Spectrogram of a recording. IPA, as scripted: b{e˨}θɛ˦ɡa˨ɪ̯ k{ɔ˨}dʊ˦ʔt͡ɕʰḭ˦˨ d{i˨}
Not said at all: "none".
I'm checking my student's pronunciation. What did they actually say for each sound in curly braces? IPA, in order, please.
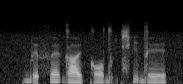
ḛ˦˨, ɔ˨, e˨

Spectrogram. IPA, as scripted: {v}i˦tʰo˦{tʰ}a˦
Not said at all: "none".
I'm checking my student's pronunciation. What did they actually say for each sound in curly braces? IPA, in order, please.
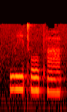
β, pʰ

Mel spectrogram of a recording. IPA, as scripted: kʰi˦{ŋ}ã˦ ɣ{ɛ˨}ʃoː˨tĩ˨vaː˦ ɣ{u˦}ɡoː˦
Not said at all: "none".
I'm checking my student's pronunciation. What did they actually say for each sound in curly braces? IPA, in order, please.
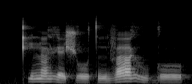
n, ɛ˨, u˦

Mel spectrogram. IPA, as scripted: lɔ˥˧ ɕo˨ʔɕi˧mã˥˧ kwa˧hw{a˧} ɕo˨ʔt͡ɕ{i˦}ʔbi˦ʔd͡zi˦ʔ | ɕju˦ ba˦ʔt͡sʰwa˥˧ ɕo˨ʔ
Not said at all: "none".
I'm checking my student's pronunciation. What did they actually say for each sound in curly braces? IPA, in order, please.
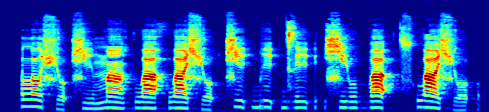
a˧, i˦

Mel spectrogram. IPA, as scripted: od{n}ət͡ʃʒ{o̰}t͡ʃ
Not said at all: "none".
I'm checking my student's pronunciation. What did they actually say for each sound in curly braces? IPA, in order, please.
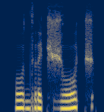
r, o

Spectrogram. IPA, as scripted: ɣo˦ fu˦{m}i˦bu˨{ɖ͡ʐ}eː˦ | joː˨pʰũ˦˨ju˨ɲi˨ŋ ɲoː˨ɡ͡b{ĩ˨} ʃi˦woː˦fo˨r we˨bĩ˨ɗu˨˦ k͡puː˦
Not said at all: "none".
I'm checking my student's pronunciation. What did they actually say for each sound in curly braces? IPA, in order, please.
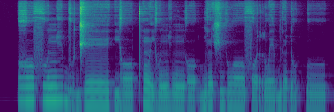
ɲ, d͡ʒ, ĩ˦

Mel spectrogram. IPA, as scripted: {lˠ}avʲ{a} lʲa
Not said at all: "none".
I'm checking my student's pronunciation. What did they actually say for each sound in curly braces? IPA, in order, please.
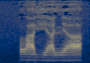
lˠ, a

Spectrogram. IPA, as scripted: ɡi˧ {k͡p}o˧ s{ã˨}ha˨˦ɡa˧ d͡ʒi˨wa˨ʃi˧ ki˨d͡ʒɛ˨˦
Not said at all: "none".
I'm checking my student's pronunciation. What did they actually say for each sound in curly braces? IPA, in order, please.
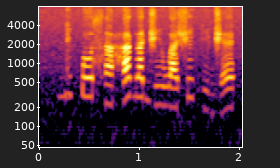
k͡p, ã˨

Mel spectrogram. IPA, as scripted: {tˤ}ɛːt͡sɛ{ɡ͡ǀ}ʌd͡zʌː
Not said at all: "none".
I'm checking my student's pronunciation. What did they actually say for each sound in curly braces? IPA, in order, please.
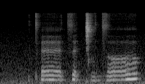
tʼ, ɡ͡ǀ

